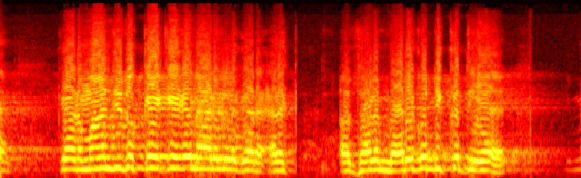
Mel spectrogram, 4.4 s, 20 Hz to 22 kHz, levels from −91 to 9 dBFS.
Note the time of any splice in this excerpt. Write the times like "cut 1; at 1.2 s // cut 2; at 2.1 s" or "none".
cut 1; at 2.2 s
